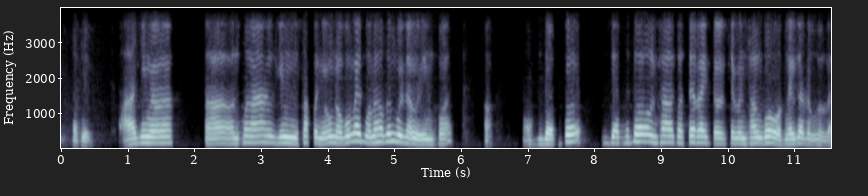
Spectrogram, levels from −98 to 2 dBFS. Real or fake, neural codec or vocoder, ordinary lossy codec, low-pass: fake; codec, 16 kHz, 1 kbps, FunCodec, trained on LibriTTS, 50 frames a second; Opus, 32 kbps; 3.6 kHz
